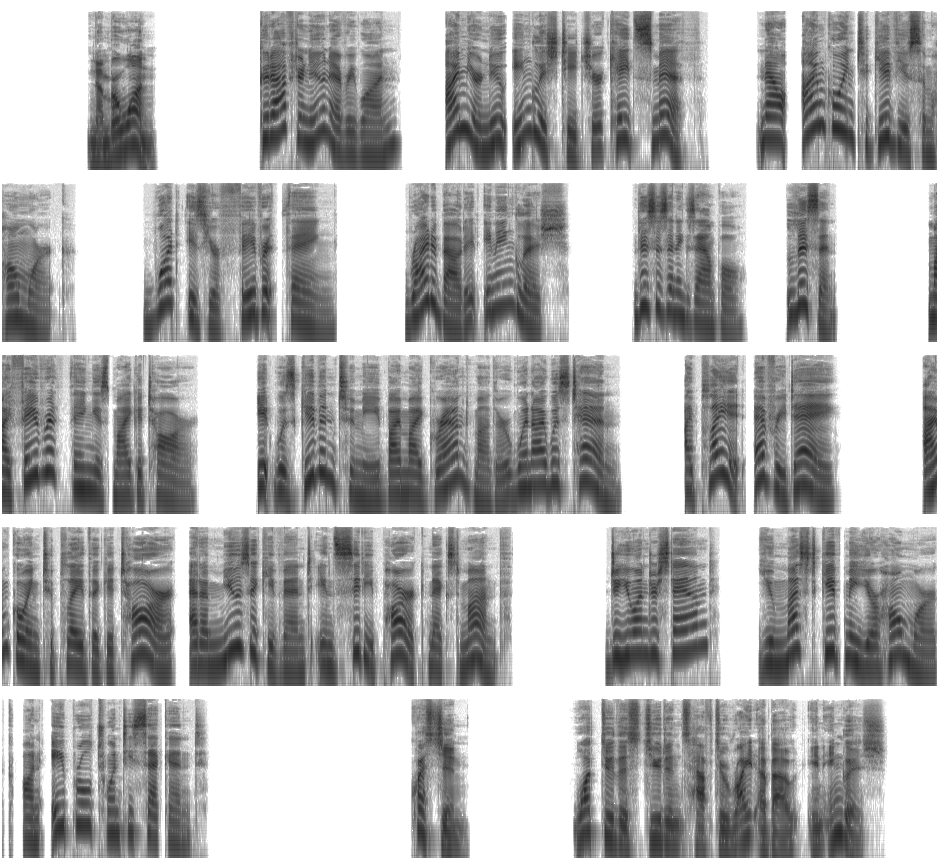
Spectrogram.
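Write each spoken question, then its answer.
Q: What do the students have to write about in English?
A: Their favorite thing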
